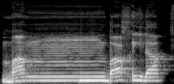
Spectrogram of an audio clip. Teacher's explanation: نون ساکن کے بعد با آیا تو یہاں پر اس نون ساکن کی آواز کو میم میں تبدیل کرنا ہے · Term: اقلاب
